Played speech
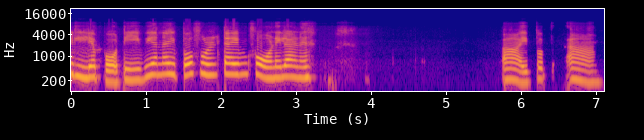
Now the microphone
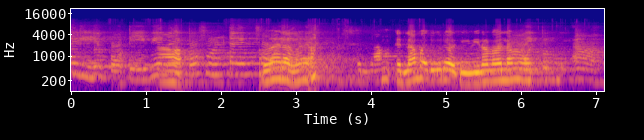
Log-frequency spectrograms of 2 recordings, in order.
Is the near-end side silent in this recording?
No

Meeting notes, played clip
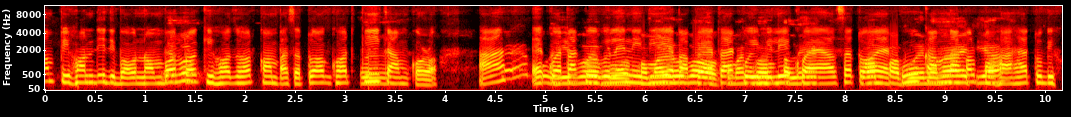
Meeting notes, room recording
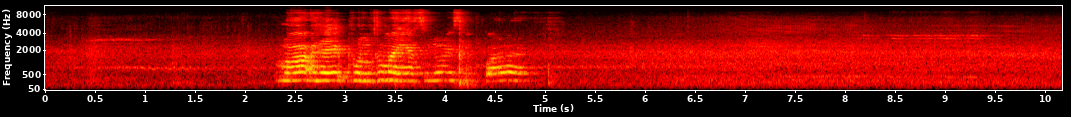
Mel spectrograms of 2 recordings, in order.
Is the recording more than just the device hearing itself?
Yes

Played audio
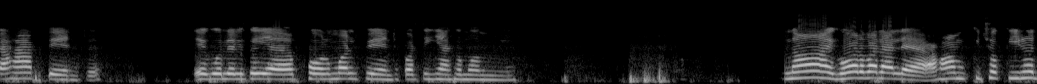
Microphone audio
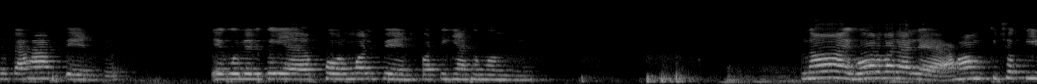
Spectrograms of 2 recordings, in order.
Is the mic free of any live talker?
Yes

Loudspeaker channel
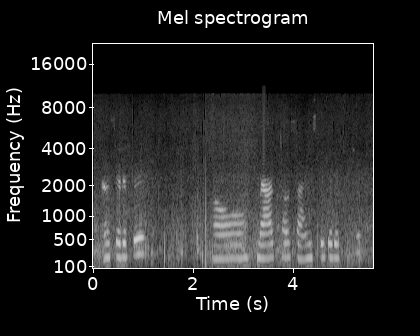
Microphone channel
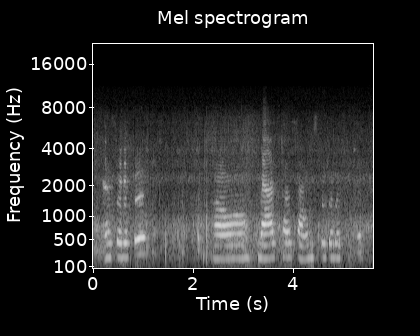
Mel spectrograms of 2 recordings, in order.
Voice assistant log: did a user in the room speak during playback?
No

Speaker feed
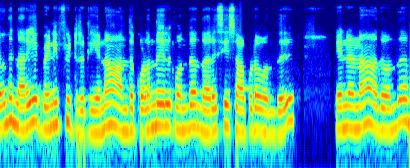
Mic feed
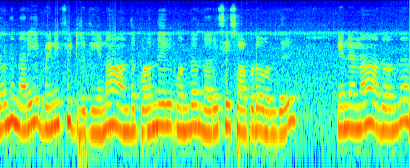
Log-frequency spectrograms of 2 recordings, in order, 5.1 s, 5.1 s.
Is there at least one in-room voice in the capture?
No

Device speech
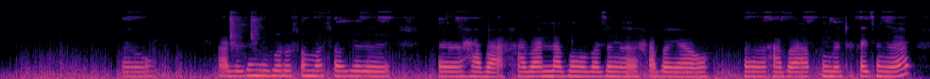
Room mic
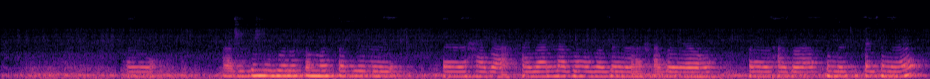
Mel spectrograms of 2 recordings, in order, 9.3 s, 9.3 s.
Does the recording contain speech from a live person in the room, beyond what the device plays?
No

